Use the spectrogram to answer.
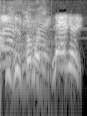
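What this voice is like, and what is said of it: Yelling frantically. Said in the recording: “yelling like a crazy man”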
